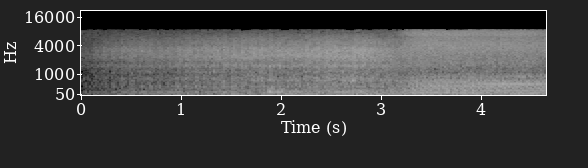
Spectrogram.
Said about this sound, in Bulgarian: Влакът минава през гъсто населената Рурска област.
